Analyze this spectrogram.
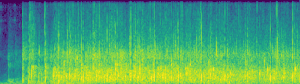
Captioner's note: applause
